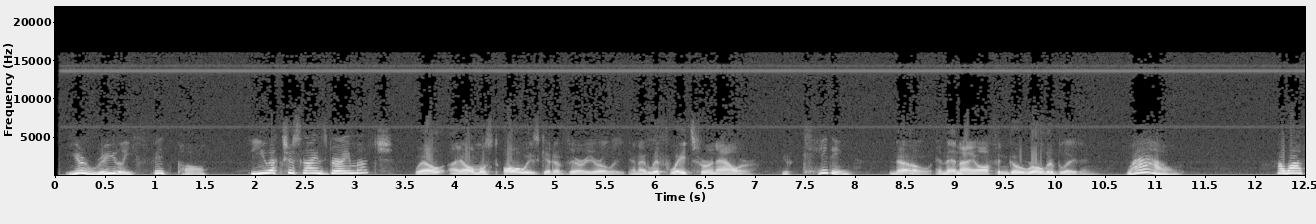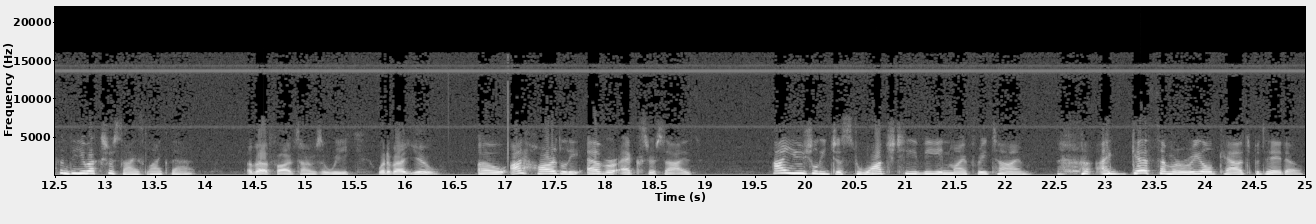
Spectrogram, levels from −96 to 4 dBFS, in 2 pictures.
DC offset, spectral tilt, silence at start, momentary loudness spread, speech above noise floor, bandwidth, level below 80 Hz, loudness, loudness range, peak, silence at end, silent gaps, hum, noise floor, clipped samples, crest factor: 4%; -8.5 dB/octave; 0 s; 11 LU; 34 dB; 15.5 kHz; -56 dBFS; -12 LUFS; 3 LU; 0 dBFS; 0.05 s; none; none; -46 dBFS; under 0.1%; 12 dB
